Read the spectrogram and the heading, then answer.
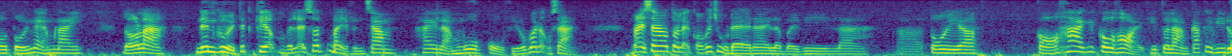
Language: Vietnamese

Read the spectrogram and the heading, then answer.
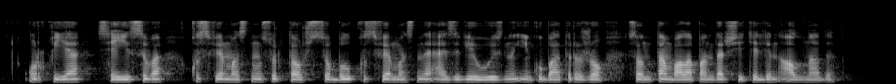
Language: Kazakh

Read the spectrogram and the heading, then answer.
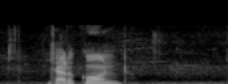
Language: Santali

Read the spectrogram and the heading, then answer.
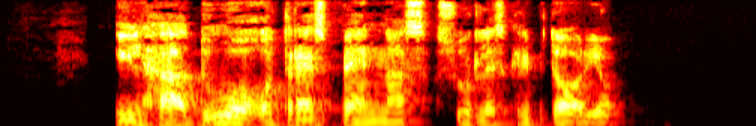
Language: Interlingua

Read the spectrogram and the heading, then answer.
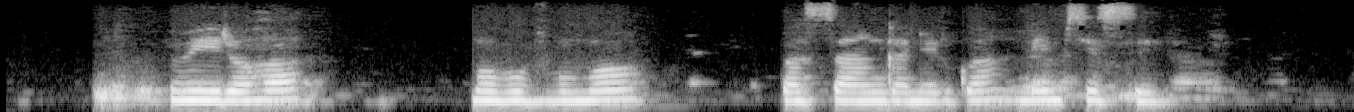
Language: Kinyarwanda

